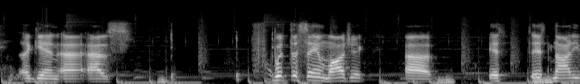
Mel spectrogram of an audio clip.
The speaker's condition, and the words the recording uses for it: Stuttering. I'm just going to say it the way I say it because if not, I'm going to fuck it up anyway.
